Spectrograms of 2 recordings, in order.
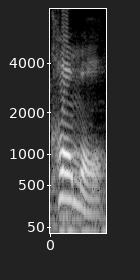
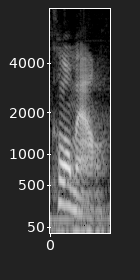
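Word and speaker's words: Comal: Okay, next work people transplants say como but the real way to say it is Komal.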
